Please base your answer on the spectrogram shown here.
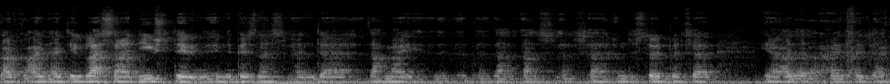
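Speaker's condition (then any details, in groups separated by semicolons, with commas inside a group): Parkinson's disease; mumbles a lot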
